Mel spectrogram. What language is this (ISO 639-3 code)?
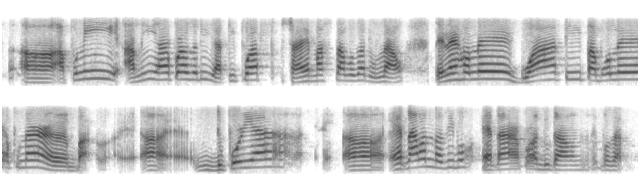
asm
